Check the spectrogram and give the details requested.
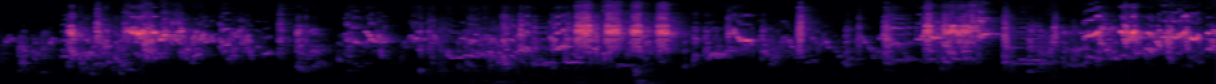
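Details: Pet budgerigars making happy sounds: dense, continuous scratchy warbling and chirping, with bright squeaky notes popping out of the steady chatter throughout.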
